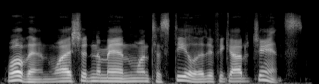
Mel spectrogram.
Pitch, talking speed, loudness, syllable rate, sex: 145 Hz, 280 wpm, -18 LUFS, 5.3 syllables/s, male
